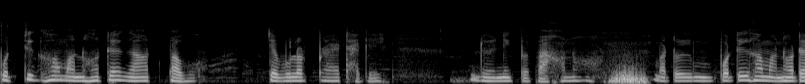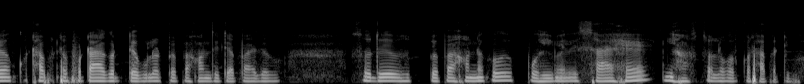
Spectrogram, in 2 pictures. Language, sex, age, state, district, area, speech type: Assamese, female, 45-60, Assam, Lakhimpur, rural, spontaneous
